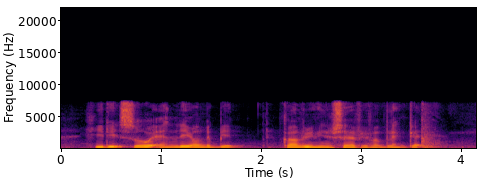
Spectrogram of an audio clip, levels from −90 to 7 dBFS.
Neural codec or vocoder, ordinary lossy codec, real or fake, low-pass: codec, 16 kHz in and 24 kHz out, 1.1 kbps, FireRedTTS-2 codec; none; fake; 7.2 kHz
